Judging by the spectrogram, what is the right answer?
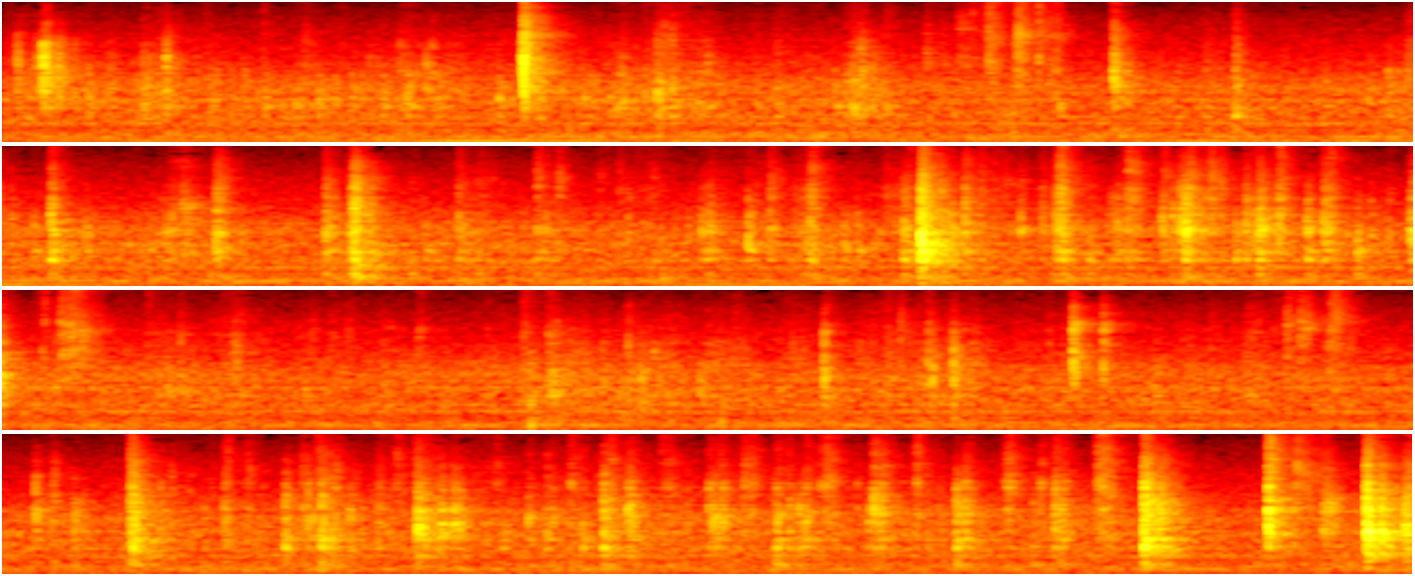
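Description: Irregular small clicks, taps and rattles of a hard-plastic toy car chassis and small screws being handled, as screws are fitted with a small screwdriver.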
